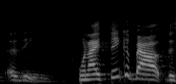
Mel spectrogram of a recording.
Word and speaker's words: Aziz: So when I think about the situation with Anis, is that how you say his name? The guy from Parks and Rec. Oh, Aziz.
